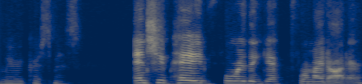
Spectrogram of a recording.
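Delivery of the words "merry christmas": mock whisper, quieter. Speaker retells what the lady at the register said while paying, retelling a whisper. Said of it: "she just whispered to me".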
